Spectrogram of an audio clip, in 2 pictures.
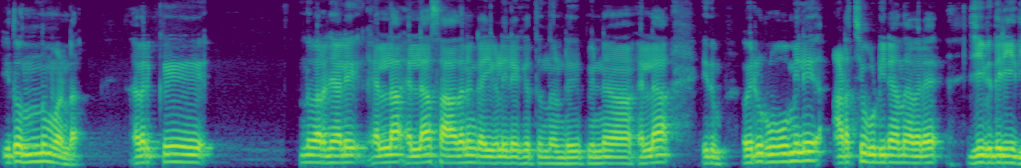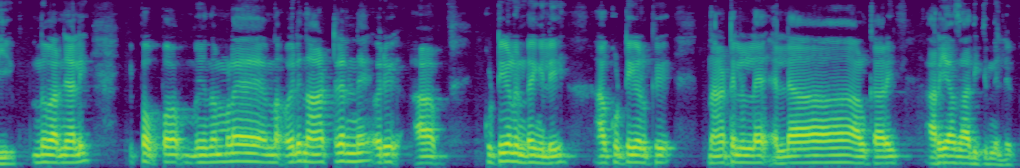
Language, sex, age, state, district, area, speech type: Malayalam, male, 30-45, Kerala, Kasaragod, rural, spontaneous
